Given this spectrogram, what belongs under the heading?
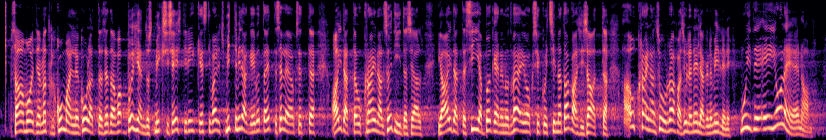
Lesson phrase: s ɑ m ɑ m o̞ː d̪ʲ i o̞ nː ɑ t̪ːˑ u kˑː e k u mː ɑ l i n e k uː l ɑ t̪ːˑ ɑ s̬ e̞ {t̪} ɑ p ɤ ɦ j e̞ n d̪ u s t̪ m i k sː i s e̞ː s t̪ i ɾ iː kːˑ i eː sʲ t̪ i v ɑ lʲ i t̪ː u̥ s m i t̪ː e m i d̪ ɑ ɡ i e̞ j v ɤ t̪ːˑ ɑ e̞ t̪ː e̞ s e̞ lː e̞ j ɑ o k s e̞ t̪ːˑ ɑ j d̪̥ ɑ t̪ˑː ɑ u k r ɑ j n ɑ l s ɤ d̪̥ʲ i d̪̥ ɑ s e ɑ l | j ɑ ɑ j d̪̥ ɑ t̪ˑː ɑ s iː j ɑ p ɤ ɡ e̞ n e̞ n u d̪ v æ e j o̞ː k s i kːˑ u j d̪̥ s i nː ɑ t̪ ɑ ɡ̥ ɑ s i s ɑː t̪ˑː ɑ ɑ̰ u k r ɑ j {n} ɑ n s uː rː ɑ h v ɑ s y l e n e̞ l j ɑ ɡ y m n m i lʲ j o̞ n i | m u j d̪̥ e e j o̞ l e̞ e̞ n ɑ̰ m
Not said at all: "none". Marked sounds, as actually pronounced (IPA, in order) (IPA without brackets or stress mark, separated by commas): d̪, n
